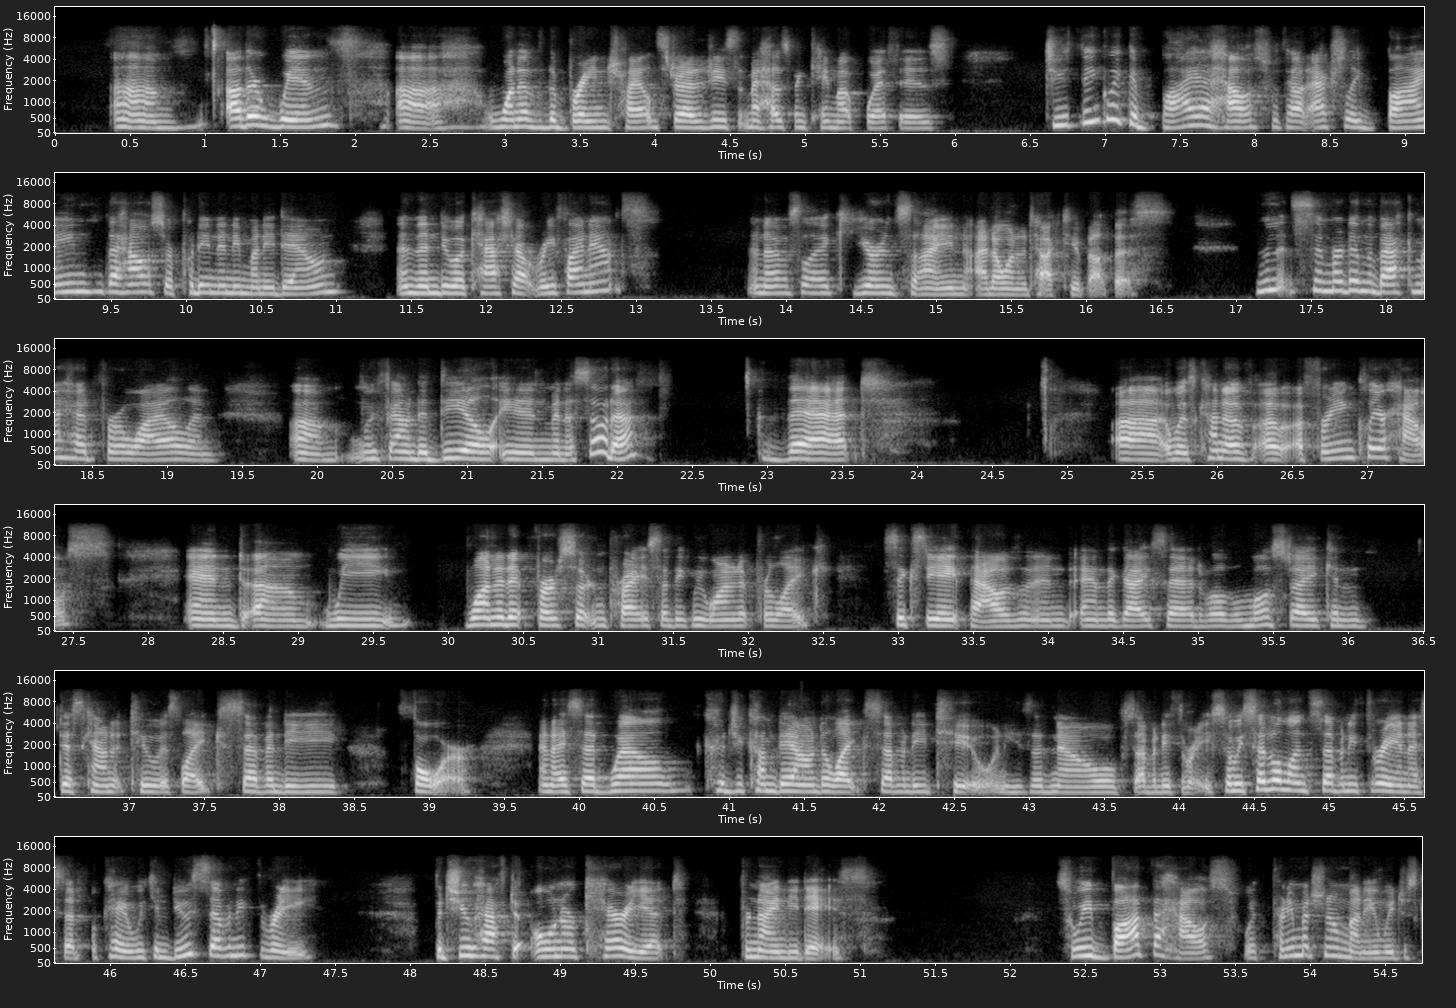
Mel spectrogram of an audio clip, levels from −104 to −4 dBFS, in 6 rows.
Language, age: English, 20-39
